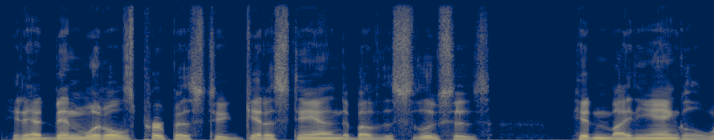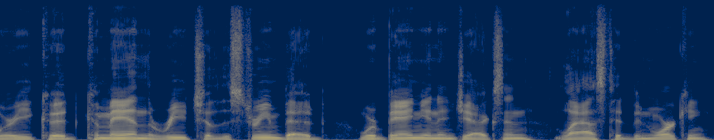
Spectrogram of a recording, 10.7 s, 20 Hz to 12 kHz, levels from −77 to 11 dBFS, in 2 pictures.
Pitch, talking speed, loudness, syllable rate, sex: 105 Hz, 190 wpm, -19 LUFS, 5.0 syllables/s, male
